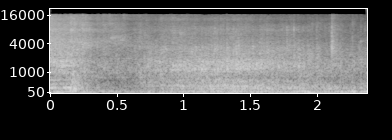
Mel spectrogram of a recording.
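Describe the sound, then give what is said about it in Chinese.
A toilet flushing: a steady, hissing rush of water that holds at an even level for a couple of seconds, with no voices over it. “像冲马桶的声音都录进去，真的是有点尴尬。”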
